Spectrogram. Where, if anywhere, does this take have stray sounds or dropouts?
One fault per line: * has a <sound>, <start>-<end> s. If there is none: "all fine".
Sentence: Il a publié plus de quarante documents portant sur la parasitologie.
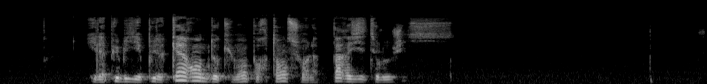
all fine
